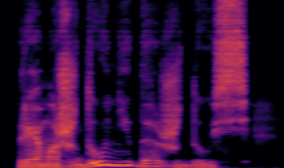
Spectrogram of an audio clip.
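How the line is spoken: Grumbled in thought. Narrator (Russian): проворчала мысленно

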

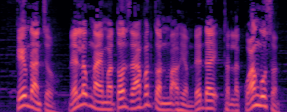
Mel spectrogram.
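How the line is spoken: Cold. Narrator (Vietnamese): Phí Thiên Cửu lạnh lùng nói

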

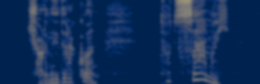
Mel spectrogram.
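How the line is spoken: Group whispering. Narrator (Russian): зашептались сильфы

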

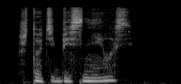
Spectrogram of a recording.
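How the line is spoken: Muffled mumble. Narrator (Russian): Бормочет Ренсом, уткнувшись носом в ложбинку между моей шеей и плечом

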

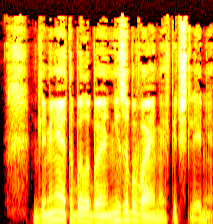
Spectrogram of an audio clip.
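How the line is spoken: Dry reply. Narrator (Russian): сухо ответила Риццоли

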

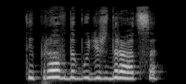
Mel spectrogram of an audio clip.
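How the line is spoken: Tearful sob. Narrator (Russian): Я всхлипнула и подняла на него заплаканные глаза

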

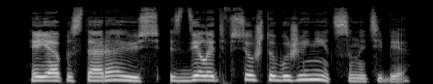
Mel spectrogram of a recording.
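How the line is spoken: Serious. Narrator (Russian): Аарон серьезно сказал

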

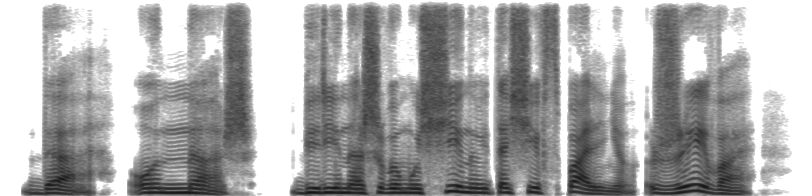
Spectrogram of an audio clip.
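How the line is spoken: Languid purr. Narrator (Russian): Томно промурлыкала Злата

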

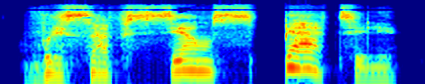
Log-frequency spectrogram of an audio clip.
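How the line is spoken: Exclamation. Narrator (Russian): воскликнула госпожа Брюкман

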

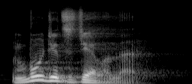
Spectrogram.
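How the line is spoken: Plain. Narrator (Russian): ответил Спрэн Пустоты

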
